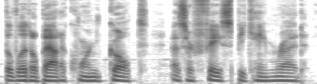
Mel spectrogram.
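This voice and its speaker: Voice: mid-range voice, little pitch movement, normal speed, warm tone, dry recording. A narrator reading scripted storybook prose for an audio drama, over music.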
